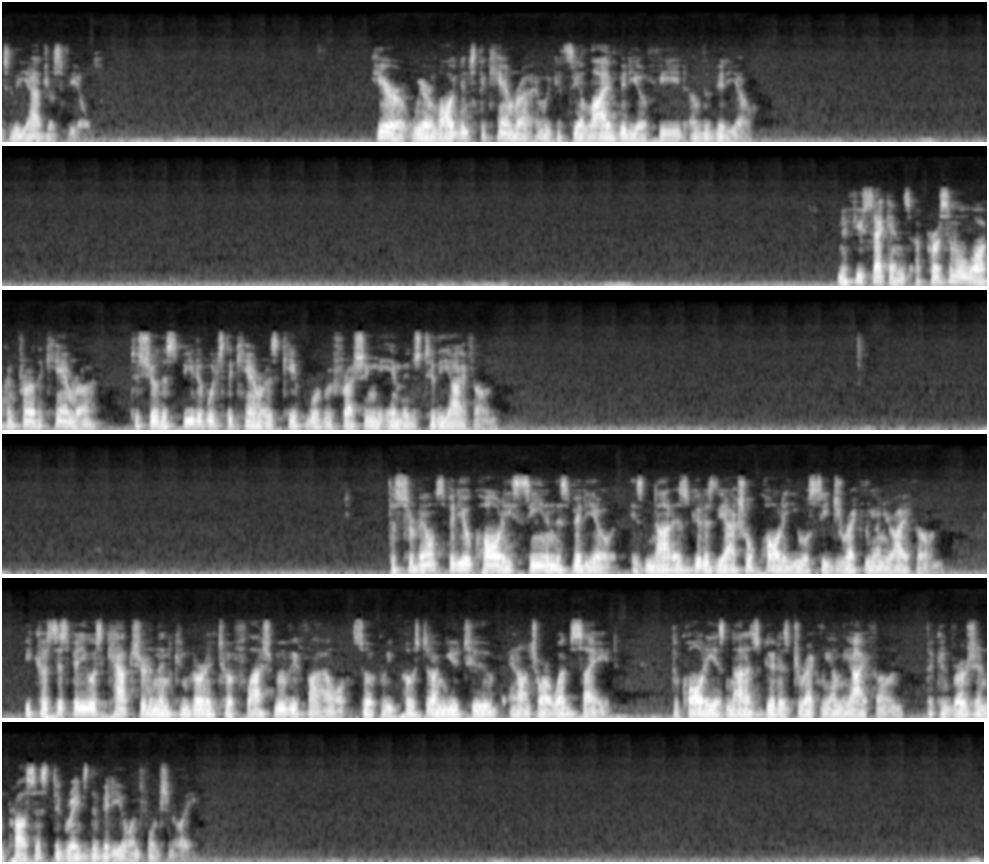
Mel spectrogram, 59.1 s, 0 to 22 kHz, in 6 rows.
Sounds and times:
Speech: 0.0 - 1.0, 3.7 - 7.6, 18.2 - 24.7, 33.4 - 39.0, 39.6 - 51.2.

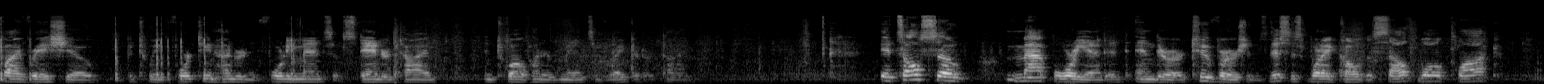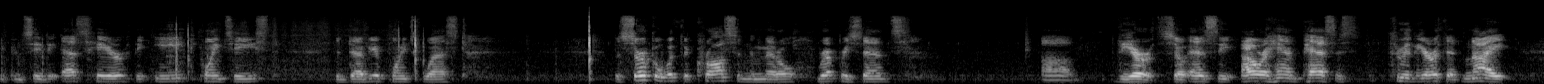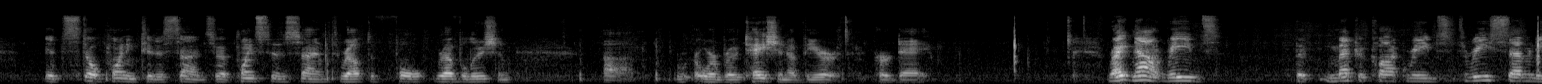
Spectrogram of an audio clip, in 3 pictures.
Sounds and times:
Speech: 0.0 - 7.0, 8.8 - 18.2, 18.8 - 20.2, 21.6 - 24.7, 25.8 - 30.6, 31.3 - 36.0, 36.9 - 40.2, 42.0 - 43.2, 43.8 - 46.3.

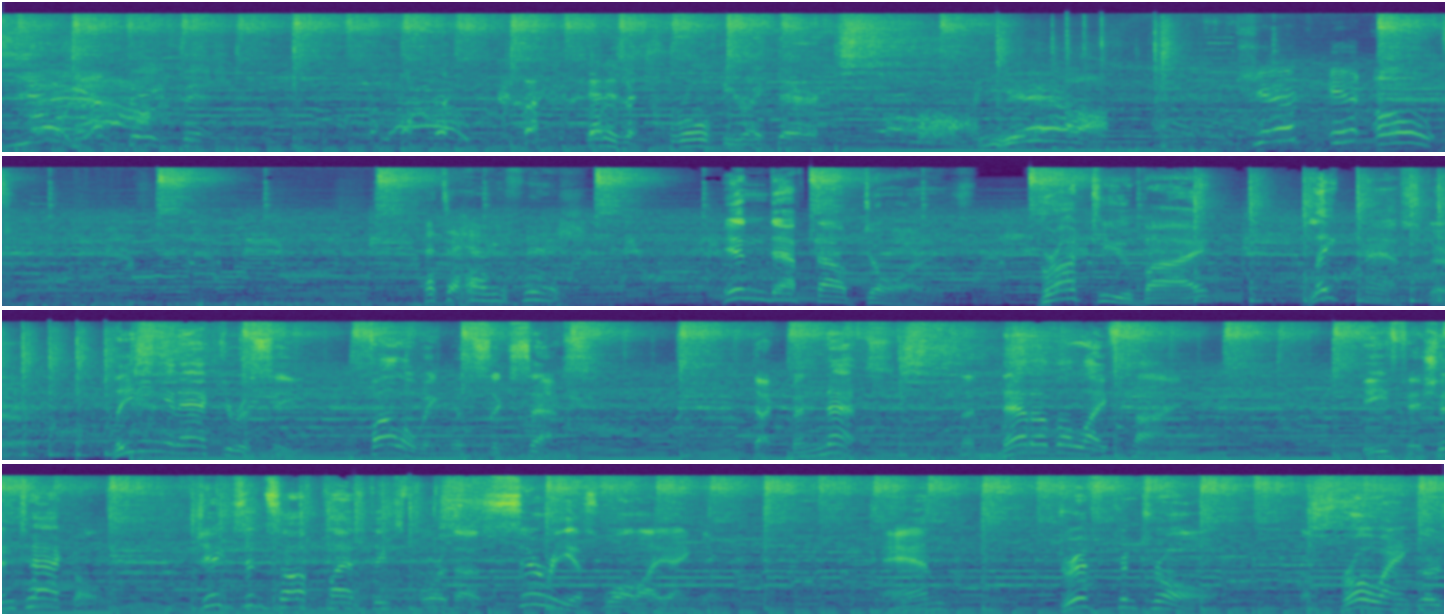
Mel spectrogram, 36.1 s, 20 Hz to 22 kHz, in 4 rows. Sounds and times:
Speech: 0.0 - 1.3, 3.7 - 6.9, 11.7 - 12.6, 13.5 - 16.6, 17.2 - 21.6, 22.8 - 25.4, 26.5 - 31.5, 32.6 - 33.0, 33.7 - 34.6, 35.2 - 36.0
Music: 0.0 - 36.0.

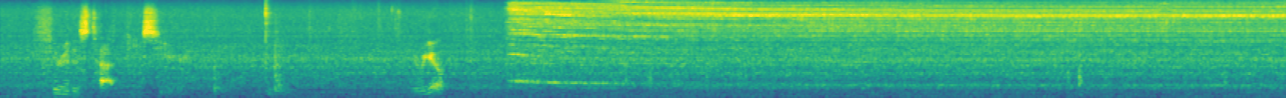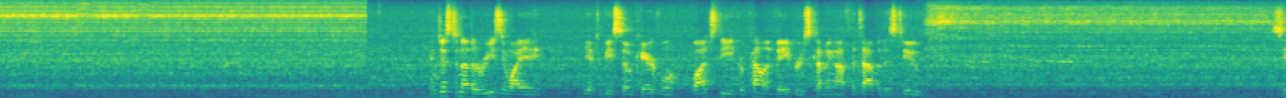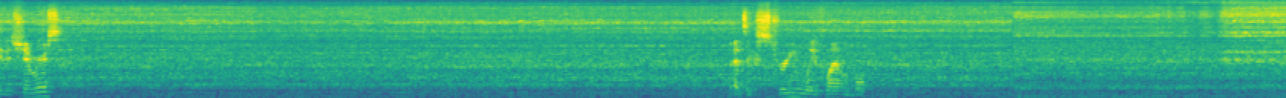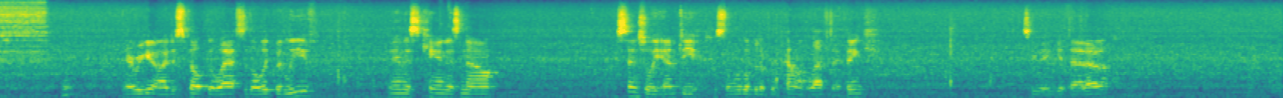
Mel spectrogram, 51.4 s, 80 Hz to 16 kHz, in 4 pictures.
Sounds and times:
Steam: 5.1 - 16.5, 22.1 - 23.6.

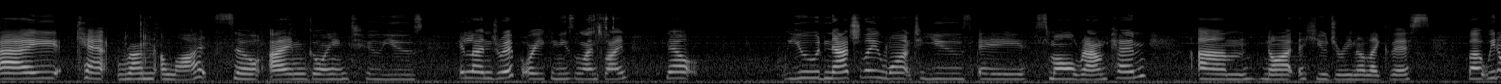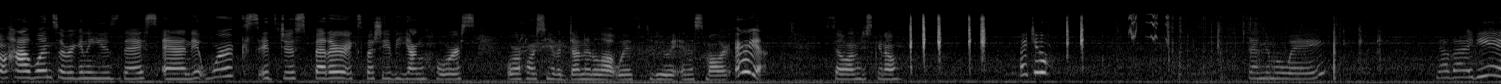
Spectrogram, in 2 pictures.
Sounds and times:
Speech: 0.0 - 7.0, 7.9 - 22.7, 23.3 - 24.0, 27.5 - 28.3, 29.4 - 30.0.

